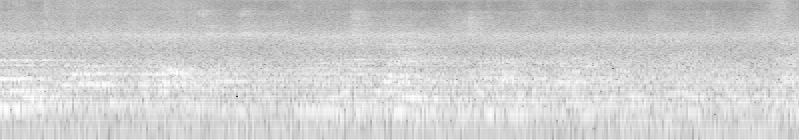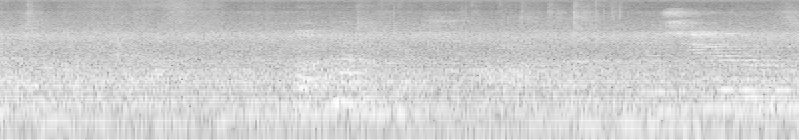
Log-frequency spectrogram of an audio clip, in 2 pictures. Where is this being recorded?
in a cafe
